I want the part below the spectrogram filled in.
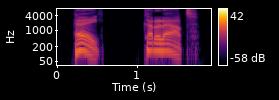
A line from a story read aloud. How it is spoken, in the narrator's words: the Caliph yelled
